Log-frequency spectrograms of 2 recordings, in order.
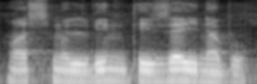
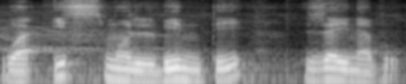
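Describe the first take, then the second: First: Wa runs straight into smul with no break. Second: The vowel of ismul starts separately after wa. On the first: The connecting hamzah is skipped. "boleh langsung dilanjut" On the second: This is the original full form.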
